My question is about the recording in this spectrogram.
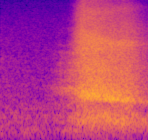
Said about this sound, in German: dass dieser Name Gottes das Atmen, das Geräusch des Atmens ist, das J, war, es ist kein Name, es ist vielmehr das Atmen.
